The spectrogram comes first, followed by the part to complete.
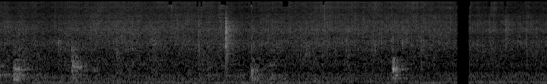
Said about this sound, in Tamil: கொஞ்சம் கருவேப்பிலை கொத்தமல்லி போட்டுக்கலாம் போட்டு நல்லா வதக்கி விட்டு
